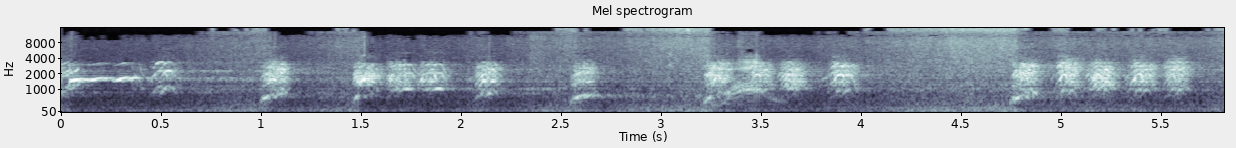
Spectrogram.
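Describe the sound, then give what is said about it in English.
A pack of coyotes in a backyard very early in the morning yips and howls in a frantic, overlapping chorus of short high-pitched cries and rising wails, loud, continuing throughout with no one speaking. “The coyotes right in my backyard. Yeah, having a fit.”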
